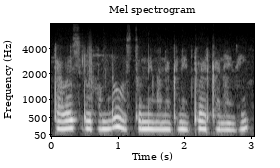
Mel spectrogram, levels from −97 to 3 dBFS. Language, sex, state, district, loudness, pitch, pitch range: Telugu, female, Andhra Pradesh, Sri Satya Sai, -15 LUFS, 200 Hz, 190-205 Hz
